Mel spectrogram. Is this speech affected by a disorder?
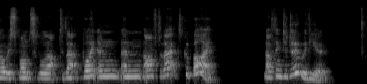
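No.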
